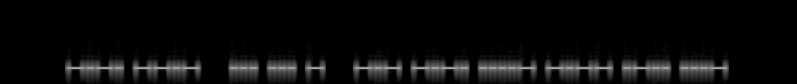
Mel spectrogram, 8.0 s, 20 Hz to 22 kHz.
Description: Morse code, heard as a keyed tone, about 25 wpm, 700 Hz. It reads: CQ SST KC4YLV
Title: K1USN SST QSO Practice - 25wpm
